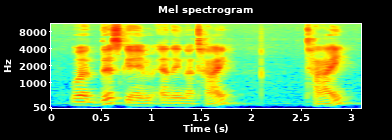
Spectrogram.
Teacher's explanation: The second tone goes upwards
